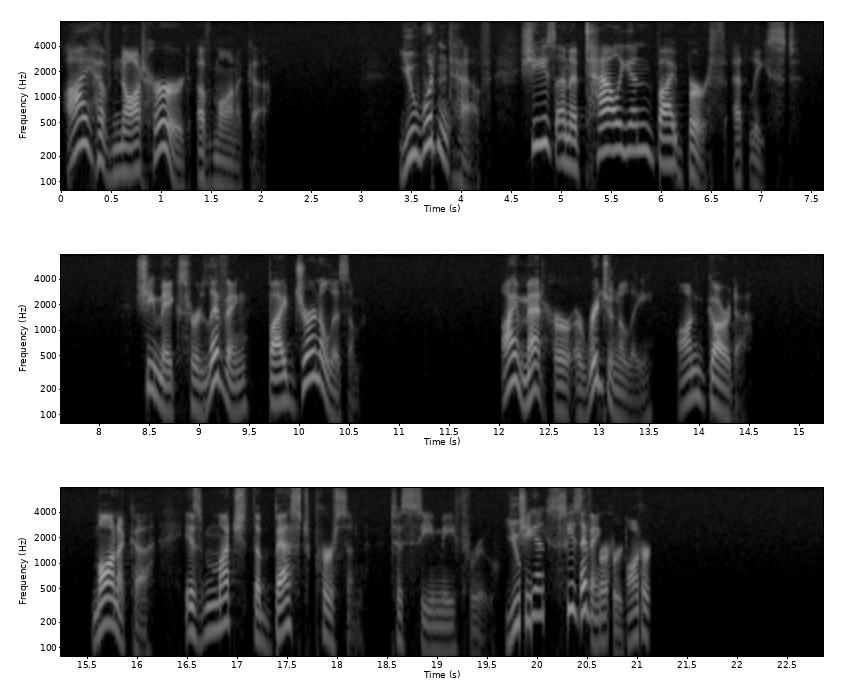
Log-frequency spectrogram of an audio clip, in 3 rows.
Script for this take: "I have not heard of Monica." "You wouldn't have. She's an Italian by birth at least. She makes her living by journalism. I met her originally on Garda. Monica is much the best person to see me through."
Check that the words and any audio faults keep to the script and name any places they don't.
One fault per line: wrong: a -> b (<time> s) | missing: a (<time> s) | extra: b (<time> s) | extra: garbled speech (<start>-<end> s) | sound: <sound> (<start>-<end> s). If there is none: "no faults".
extra: garbled speech (19.7-21.1 s)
